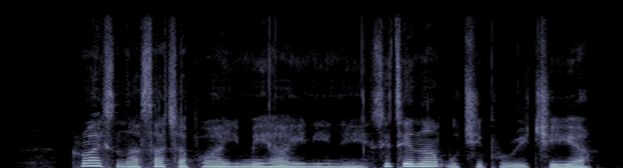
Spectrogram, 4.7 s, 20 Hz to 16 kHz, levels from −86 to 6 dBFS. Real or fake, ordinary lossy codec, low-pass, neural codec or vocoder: real; none; 14.4 kHz; none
